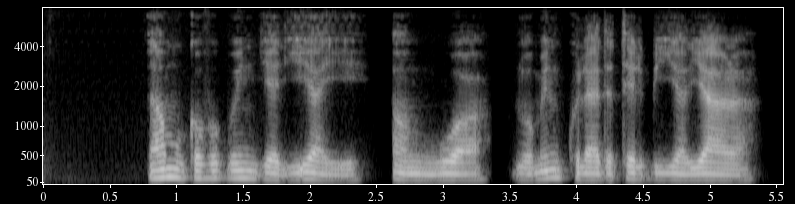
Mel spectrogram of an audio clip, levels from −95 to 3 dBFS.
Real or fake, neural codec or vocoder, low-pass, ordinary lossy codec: fake; codec, 16 kHz, 0.4 kbps, LongCat-Audio-Codec; none; none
